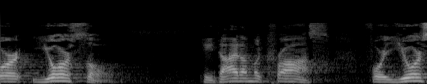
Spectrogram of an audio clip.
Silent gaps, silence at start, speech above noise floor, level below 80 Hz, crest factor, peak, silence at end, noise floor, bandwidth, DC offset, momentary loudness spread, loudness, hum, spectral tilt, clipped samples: none; 0 s; 35 dB; -70 dBFS; 18 dB; -12 dBFS; 0 s; -65 dBFS; 7.2 kHz; under 0.1%; 17 LU; -31 LUFS; none; -4.5 dB/octave; under 0.1%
